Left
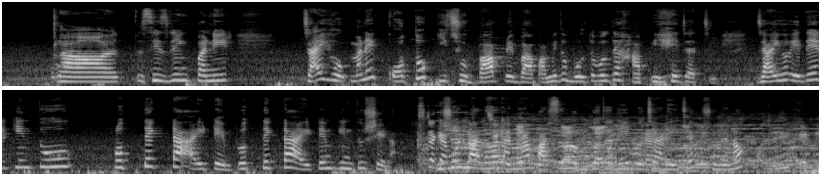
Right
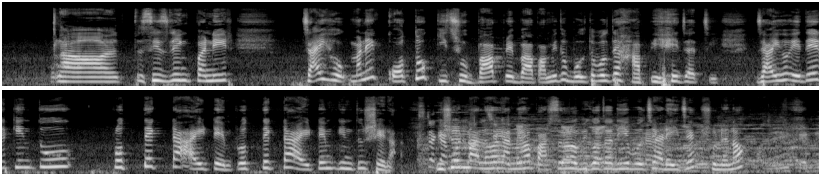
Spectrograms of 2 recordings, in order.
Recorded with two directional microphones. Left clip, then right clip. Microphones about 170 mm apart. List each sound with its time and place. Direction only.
0.5 s a woman's voice: 45° right (ahead or behind)
12.3 s speech: centre (ahead or behind)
